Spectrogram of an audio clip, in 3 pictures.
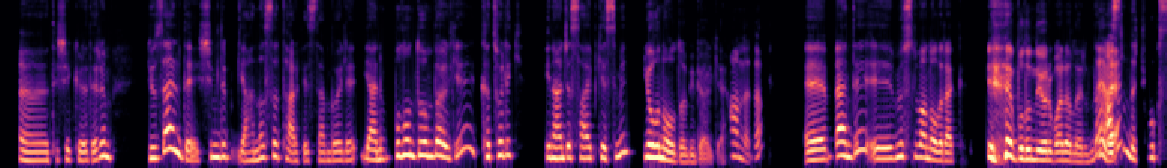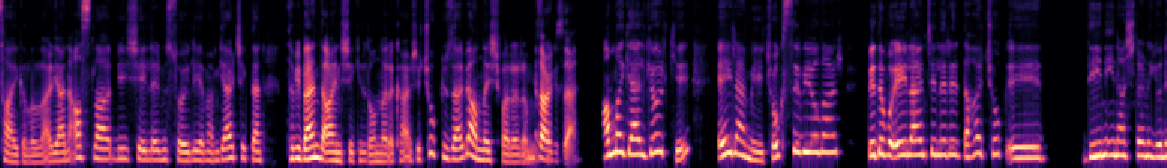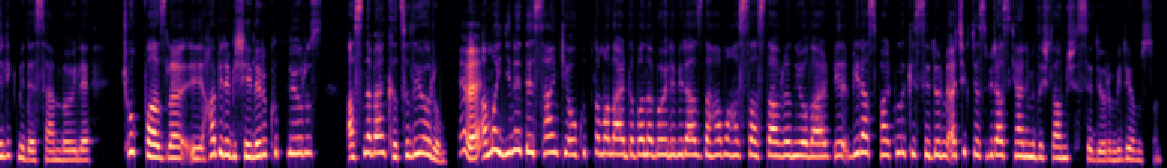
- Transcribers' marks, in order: other background noise; scoff
- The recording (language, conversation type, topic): Turkish, advice, Kutlamalarda kendimi yalnız ve dışlanmış hissediyorsam arkadaş ortamında ne yapmalıyım?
